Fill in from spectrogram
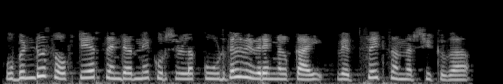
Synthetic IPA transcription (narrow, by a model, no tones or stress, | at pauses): ubeɳɖuso̞ːftejɐrse̞ndɐrine̞kːurit͡ɕːuɭːɐkuːɽuðɐlʋiʋɐɾɐŋːɐɭkaːjiʋe̞bsɐjtːɨ̥sɐnd̪ɐrɕikʲːuɣɐ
